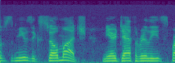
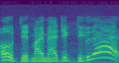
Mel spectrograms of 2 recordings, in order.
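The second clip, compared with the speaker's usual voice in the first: imitated shocked surprise. Retelling a scene, quoting a character: imitating a shocked character. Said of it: "he says it, like, shocked".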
